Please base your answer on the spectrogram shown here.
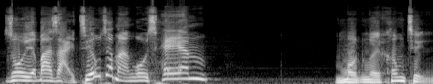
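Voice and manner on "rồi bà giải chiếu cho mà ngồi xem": put-on high sharp old woman's voice. A narrator's reading. Old woman taunting the bystanders, high and sharp. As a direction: voice the quarrelsome old woman, pitched up.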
